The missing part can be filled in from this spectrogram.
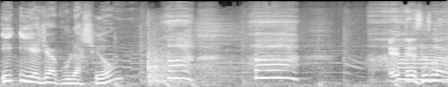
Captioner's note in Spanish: gemidos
